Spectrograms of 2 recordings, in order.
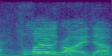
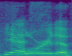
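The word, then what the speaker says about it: Flo Rida: a cover question mark of that song yeah Flow Rider with cashup is that how you say his name oh my god I've been calling him Florida for years yeah flua but it is like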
